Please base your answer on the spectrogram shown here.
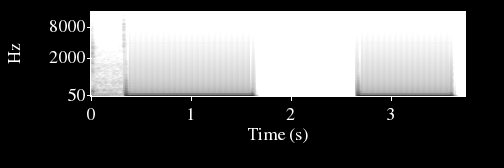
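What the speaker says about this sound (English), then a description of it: "So now I have a sub bass here, so if I play this in solo, you're just gonna get that, so just sub." A sine sub bass synth patch in Phase Plant with slight saturation plays two sustained low notes, the first about a second long and the second shorter, with silence between them and a brief click before the first.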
